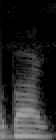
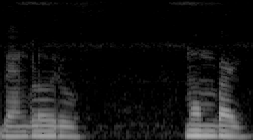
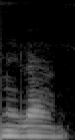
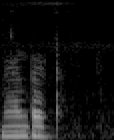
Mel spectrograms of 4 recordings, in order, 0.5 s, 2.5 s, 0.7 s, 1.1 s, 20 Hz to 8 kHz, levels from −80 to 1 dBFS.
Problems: low volume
